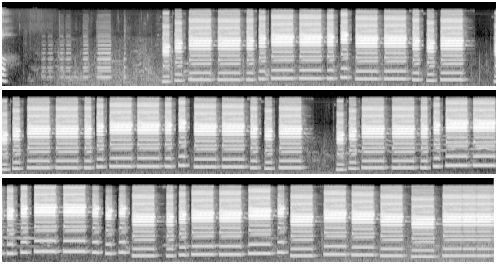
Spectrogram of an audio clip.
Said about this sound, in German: Sie haben so viel Spaß an ihrem Hupkonzert, dass sie gleich schon das nächste Musikstück anstimmen mit ihren Hupen. Und dieses Musikstück, das ist wirklich ein bisschen verflucht.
